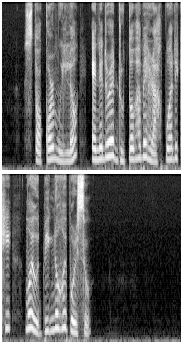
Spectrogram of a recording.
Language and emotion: Assamese, fearful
